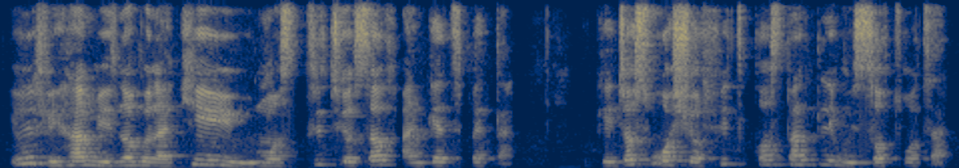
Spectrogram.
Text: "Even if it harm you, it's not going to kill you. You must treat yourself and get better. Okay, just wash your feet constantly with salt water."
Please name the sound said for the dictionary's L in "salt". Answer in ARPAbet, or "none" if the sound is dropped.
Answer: none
